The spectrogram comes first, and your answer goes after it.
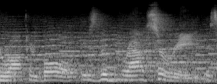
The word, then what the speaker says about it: Brasserie: And of course, here in Rock and Bowl is the Brasserie, is how it's pronounced, where Chef Fred Perel creates amazing things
